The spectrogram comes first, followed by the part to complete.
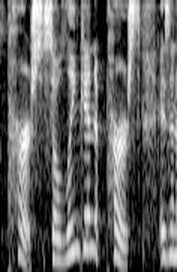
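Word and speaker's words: Peirce: more about him so apparently you pronounce his last name as purse so Lincoln purse is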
